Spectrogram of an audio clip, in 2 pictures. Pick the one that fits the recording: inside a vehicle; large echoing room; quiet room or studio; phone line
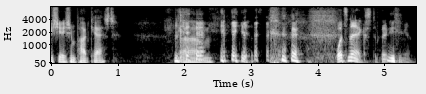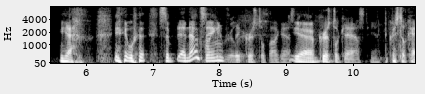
quiet room or studio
